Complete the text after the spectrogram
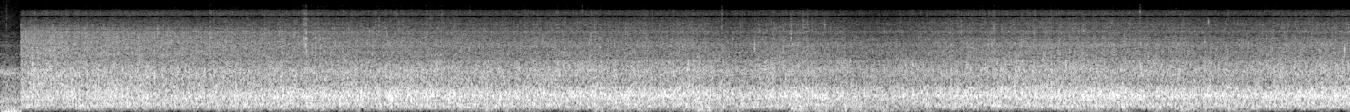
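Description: A shallow river rushes steadily over rocks nearby.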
